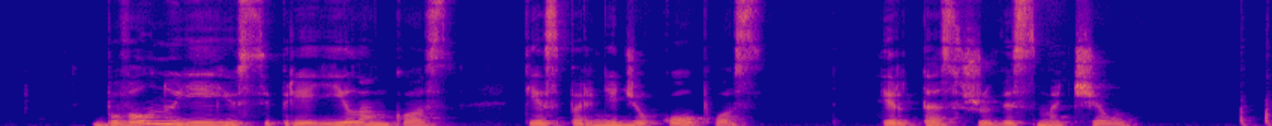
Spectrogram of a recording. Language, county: Lithuanian, Kaunas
